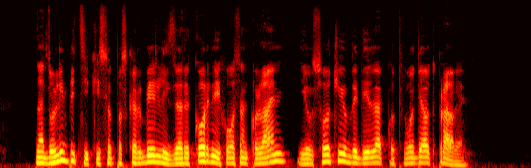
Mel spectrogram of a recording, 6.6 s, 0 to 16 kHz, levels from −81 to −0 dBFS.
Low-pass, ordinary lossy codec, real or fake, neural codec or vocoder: 14.4 kHz; none; fake; codec, 32 kHz, 1.9 kbps, SNAC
